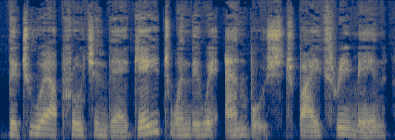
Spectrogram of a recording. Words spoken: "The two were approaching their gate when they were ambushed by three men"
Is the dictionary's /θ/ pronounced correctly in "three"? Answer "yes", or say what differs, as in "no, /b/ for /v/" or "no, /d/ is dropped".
yes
